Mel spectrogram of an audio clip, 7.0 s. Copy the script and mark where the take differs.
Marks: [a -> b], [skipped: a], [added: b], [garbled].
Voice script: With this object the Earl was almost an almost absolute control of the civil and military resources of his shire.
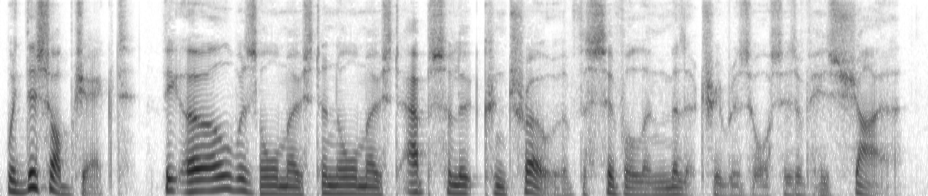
With this object the Earl was almost an almost absolute control of the civil and military resources of his shire.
